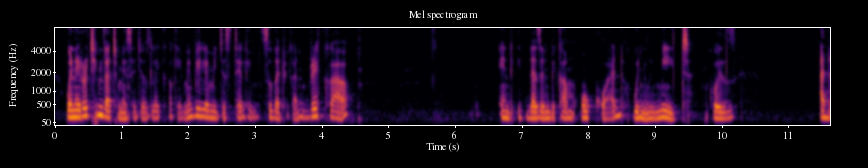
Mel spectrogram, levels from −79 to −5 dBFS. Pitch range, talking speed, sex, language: 145-175 Hz, 165 wpm, female, English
